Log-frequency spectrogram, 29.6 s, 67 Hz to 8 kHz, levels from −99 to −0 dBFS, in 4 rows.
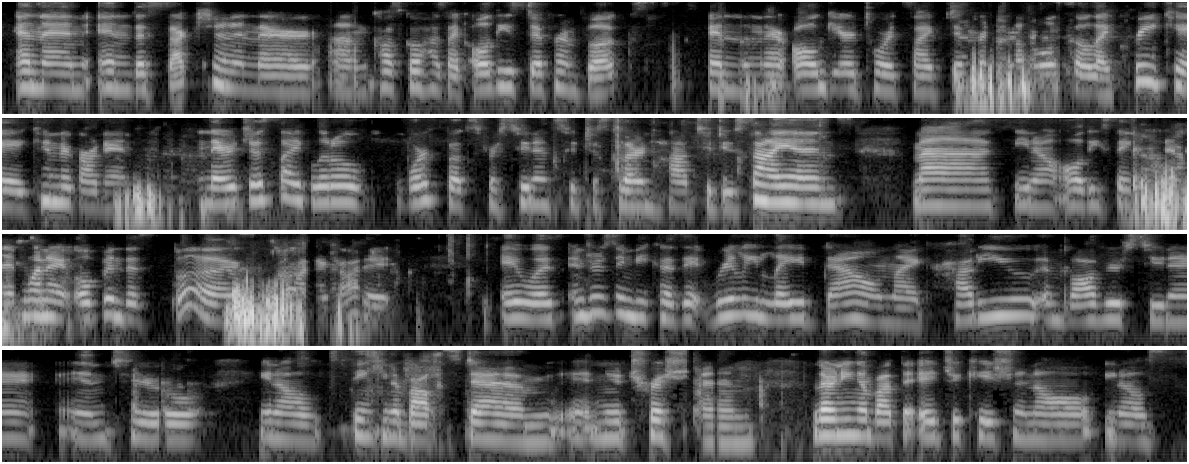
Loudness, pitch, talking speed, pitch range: -30 LUFS, 195 Hz, 180 wpm, 180-215 Hz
